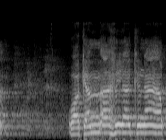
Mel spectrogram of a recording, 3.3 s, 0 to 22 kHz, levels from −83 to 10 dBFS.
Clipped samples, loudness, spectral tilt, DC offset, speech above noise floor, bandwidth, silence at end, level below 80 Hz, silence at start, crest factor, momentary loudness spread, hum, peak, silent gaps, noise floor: under 0.1%; -16 LUFS; -6.5 dB/octave; under 0.1%; 26 dB; 7.8 kHz; 0 s; -54 dBFS; 0 s; 10 dB; 19 LU; none; -8 dBFS; none; -42 dBFS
